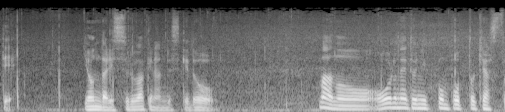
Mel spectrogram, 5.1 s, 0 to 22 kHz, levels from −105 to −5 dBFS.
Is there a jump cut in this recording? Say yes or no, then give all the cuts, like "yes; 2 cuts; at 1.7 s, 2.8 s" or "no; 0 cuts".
no; 0 cuts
